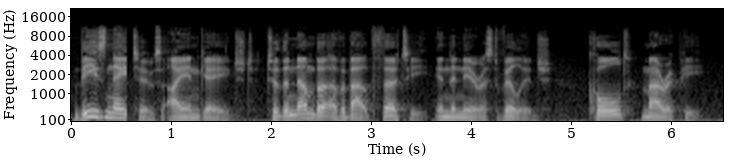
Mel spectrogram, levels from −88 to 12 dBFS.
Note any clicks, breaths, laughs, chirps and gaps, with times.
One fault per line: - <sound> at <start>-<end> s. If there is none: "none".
- dropout at 0.5-0.6 s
